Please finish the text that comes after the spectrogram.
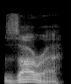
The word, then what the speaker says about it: Zara: If you're wondering how Zara's name is pronounced, it's Zara, like the clothing brand.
